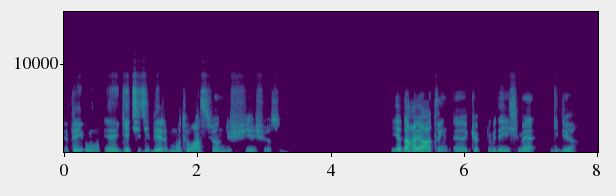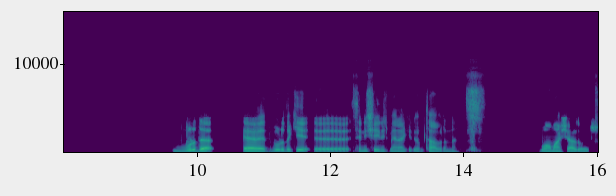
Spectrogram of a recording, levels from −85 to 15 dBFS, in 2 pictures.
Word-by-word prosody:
Eee, - - -10
pey 140 0 +2
u 125 +1 -6
eee, 120 0 +1
geçici 120 +6 +2
bir 135 -1 +5
motivasyon 100 -1 -3
düşüşü 90 +1 -3
yaşıyorsun. 90 +1 -7 1.6
Ya 110 +1 +2
da 125 -1 +8
hayatın, 105 +4 +5
eee, 105 -1 -3
köklü 110 +2 -4
bir 110 - -6
değişime 100 +4 -1 0.2
gidiyor. 95 0 -6 2.0
Burada 110 - +3 0.5
Evet. 105 -3 +6
Buradaki, 120 - -1
eee, 400 -1 -1
senin 105 0 -8
şeyini 95 -2 -1
z 95 - -20
merak 90 -1 -6
ediyorum, - - -11
tavrını. 85 +2 -4 1.2
Bu 100 - -1
amaçlar 90 -1 0
doğrultusu 85 -1 -7
105 Hz, 110 wpm, -30 LUFS, 95-120 Hz, 2.0 s, da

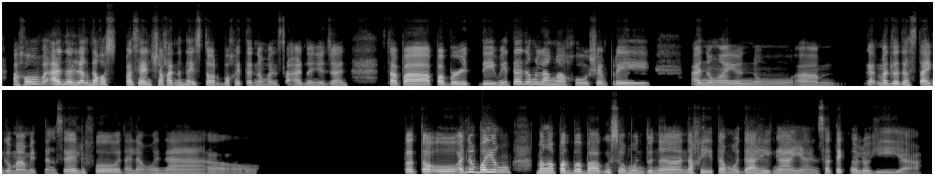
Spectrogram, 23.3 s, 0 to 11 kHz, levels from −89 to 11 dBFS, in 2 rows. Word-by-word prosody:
ako 285 +6 +1
ano 275 +1 +7
lang 250 -1 +3
naku 275 +1 +4 0.2
pasensiya 215 -1 +2
ka 190 -1 +3
na 200 - -6
naistorbo 200 -5 -2
kita 180 -2 -4
naman 165 -1 -8
sa 170 - -5
ano 165 0 -3
n'yo 160 0 -7
diyan, 180 +4 -5 0.5
sa 185 -1 +4
pa 175 -3 +7
pa-birthday 185 -1 0
may 260 +3 -3
tanong 295 +2 +1
lang 265 -3 +1
ako 180 -4 -4
siyempre 215 0 -3 0.5
ano 195 -1 -2
ngayon 185 +1 -4
'no, 165 -1 -10 0.4
um, 160 -2 -6 0.6
ga 175 - 0
madalas 185 -1 0
tayong 175 -1 +2
gumamit 155 -1 -4
ng 155 0 -11
cellphone 200 -3 -3
alam 155 -3 -11
mo 165 - -13
na, 165 -1 -7 0.7
oo. 150 +1 -16 1.9
Totoo 205 -1 +3
ano 310 +7 +3
ba 305 0 +9
yung 295 -2 +1 0.3
mga 255 +1 +5
pagbabago 210 -5 +3
sa 195 0 -1
mundo 180 -2 -5
na 165 -2 -1
nakita 170 -1 -2
mo 155 0 -7
dahil 155 +1 -1
nga 155 -2 -2
yan 145 -1 -8
sa 175 +4 -5
teknolohiya? 160 -6 -6
185 Hz, 135 wpm, -24 LUFS, 165-215 Hz, 1.9 s, ba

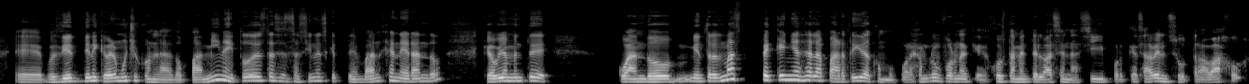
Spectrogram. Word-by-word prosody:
eh, 115 -1 -2
pues 120 0 -3
die 145 +2 +6
tiene 160 +4 +1
que - - -5
ver 150 +1 +5
mucho 175 +1 -1
con 125 -5 -4
la 110 -1 -3
dopamina 115 - 0
y - - +1
todas 165 +2 +1
estas 180 -1 -3
sensaciones 155 +4 -6
que 155 - -8
te 155 -7 -7
van 125 +6 -2
generando, 150 - -1 0.4
que - - +1
obviamente 160 0 +3 0.7
cuando 130 0 +4
mientras 155 +1 0
más 240 +5 +4 0.2
pequeña 210 +1 +5
sea 195 +1 +3
la 185 -1 +2
partida, 145 +3 +1
como 105 -5 -6
por 115 +1 -7
ejemplo, 140 +7 -3
en 155 - -6
Fortnite, 135 -2 -1
que 110 -3 -8
justamente 125 0 -2
lo 115 - -1
hacen 115 0 -4
así 120 +4 -5
porque, 115 - -9
saben 135 +4 0
su 120 -2 -8
trabajo. 120 - -3
135 Hz, 195 wpm, -22 LUFS, 120-165 Hz, 0.7 s, die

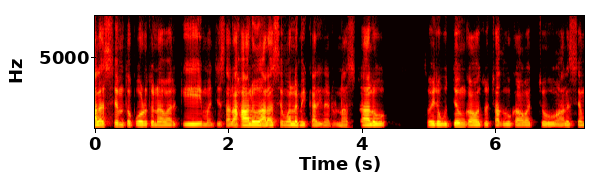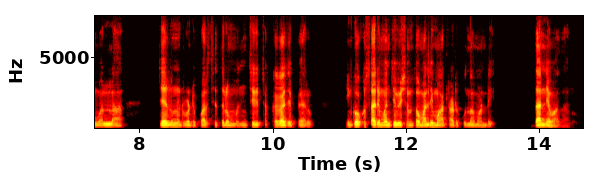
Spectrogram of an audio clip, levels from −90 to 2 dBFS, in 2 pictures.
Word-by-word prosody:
ఆలస్యంతో 130 +2 +1
పోడుతున్న 125 -1 0
వారికి 120 +1 -3 0.2
మంచి 115 +1 -12
సలహాలు, 125 +3 +5
ఆలస్యం 120 +3 -1
వల్ల 125 0 +3
మీకు 120 - -4
కలిగినటువంటి 110 -1 -7
నష్టాలు. 120 +4 +1 0.7
సో, - - -23
ఇలా 125 -1 +2
ఉద్యోగం 135 +2 +1
కావచ్చు, 120 +1 -1
చదువు 120 +1 -4
కావచ్చు, 120 0 -6 0.2
ఆలస్యం 120 0 -6
వల్ల 120 -1 +2 0.7
జరిగినటువంటి 130 -1 +2
పరిస్థితులు 130 +3 -4
మంచిగా 130 +3 -4
చక్కగా 130 -1 +3
చెప్పారు. 105 0 -7 0.6
ఇంకొకసారి 145 0 +5
మంచి 130 +2 +2
విషయంతో 130 0 -3
మళ్ళీ 115 +5 +3
మాట్లాడుకుందామండి. 110 -1 -6 0.7
ధన్యవాదాలు. 90 -8 0
120 Hz, 120 wpm, -25 LUFS, 115-130 Hz, 0.7 s, సలహాలు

